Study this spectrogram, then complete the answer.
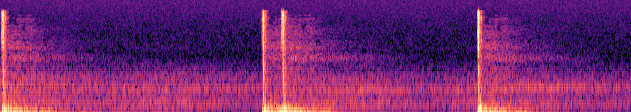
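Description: Menu selection clicks sound with short echoing tails.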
